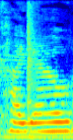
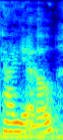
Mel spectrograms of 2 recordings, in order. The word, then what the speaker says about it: Qiayel: I am your host Cy I know it starts with a q but it is pronounced Cy and today I have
